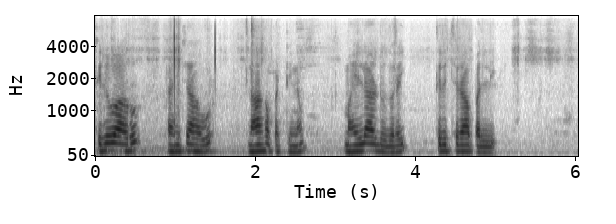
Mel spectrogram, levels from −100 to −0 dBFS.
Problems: none marked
